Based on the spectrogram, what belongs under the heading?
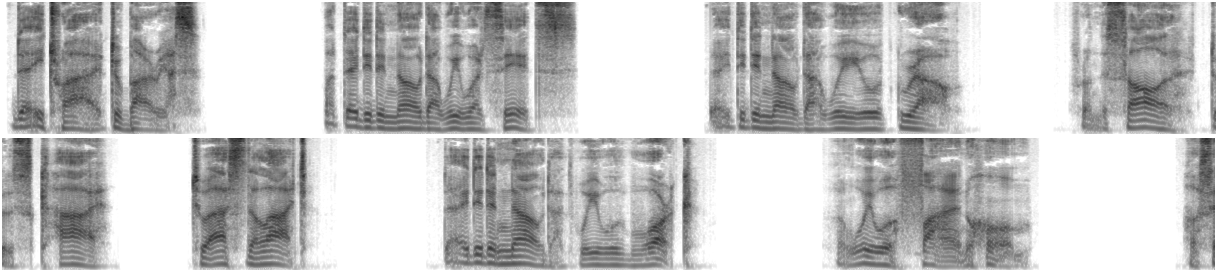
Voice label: english promos

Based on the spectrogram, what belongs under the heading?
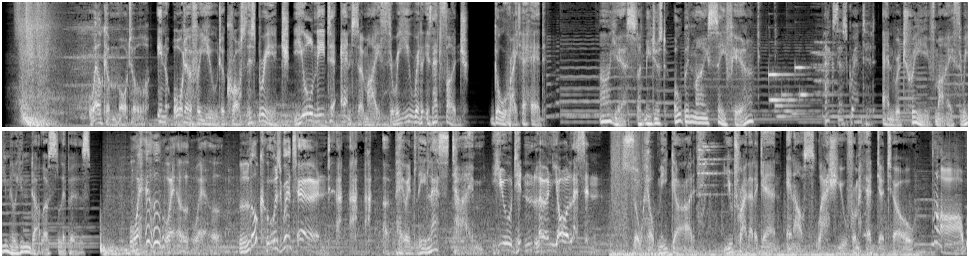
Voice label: english american video games

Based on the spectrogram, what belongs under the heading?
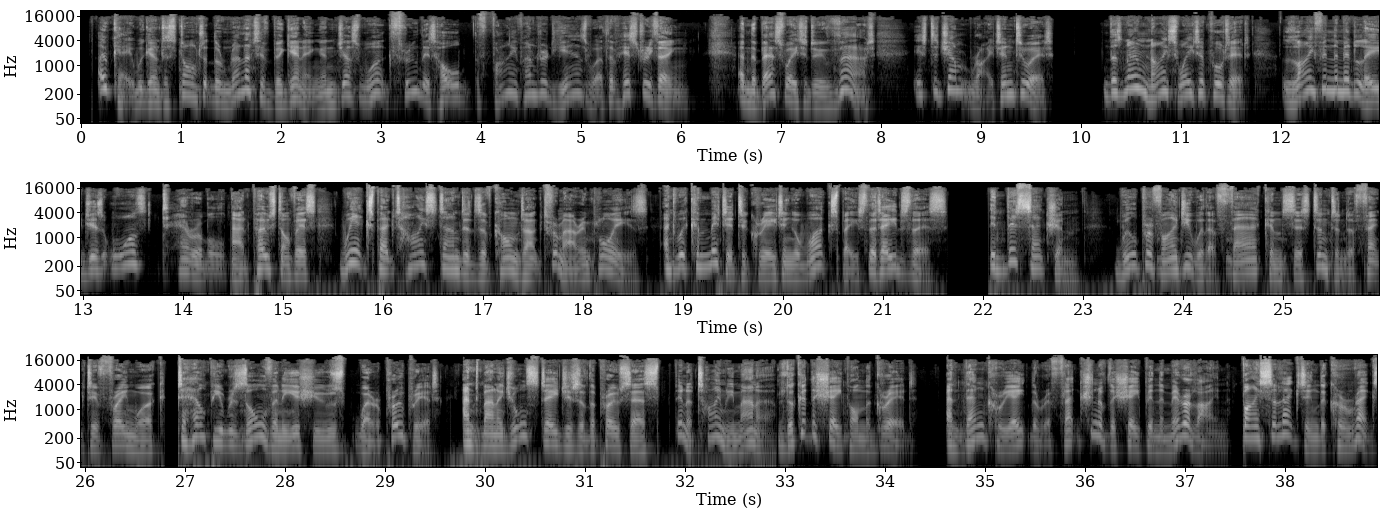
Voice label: english british e-learning

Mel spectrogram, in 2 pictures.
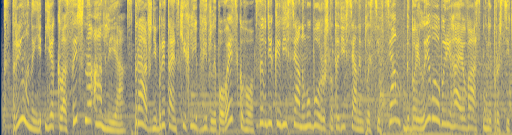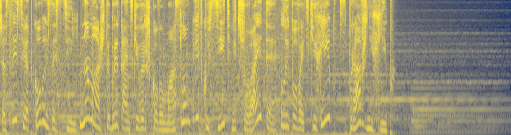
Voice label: ukrainian commercial

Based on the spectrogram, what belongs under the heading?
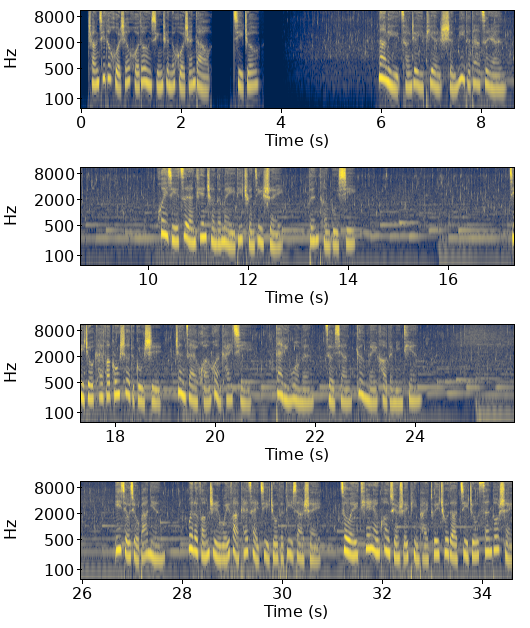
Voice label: chinese mandarin narration

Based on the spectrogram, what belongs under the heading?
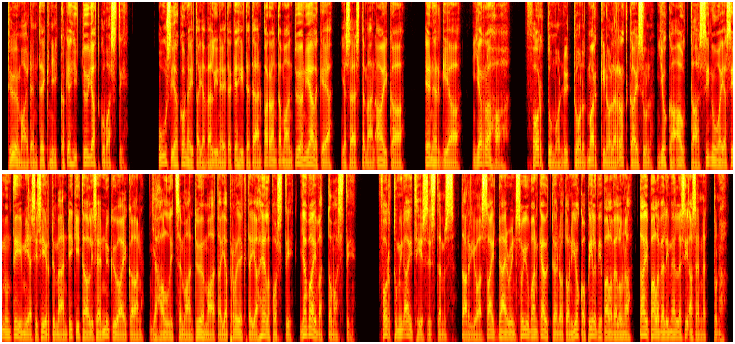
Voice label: finnish documentaries

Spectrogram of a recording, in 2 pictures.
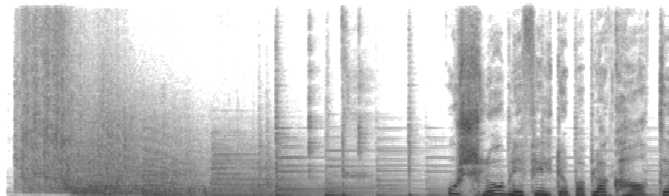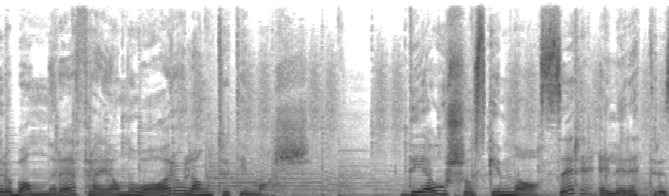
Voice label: norwegian documentaries; norwegian voice actors

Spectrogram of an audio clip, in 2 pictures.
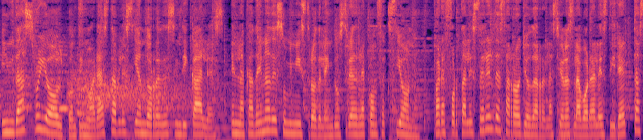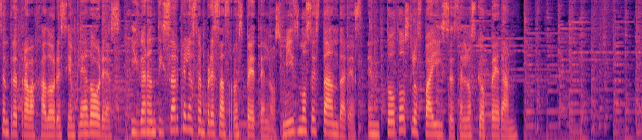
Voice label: spanish latin american

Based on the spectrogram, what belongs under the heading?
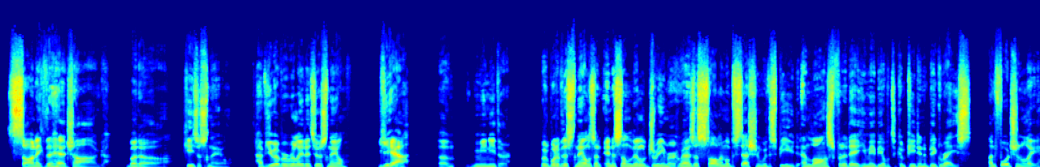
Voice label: english movie trailers

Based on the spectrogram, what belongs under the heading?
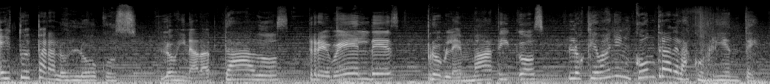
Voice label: spanish puerto rican commercial; american

